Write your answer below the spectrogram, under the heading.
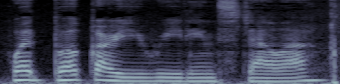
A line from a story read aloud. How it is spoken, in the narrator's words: Bell says in a quiet voice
